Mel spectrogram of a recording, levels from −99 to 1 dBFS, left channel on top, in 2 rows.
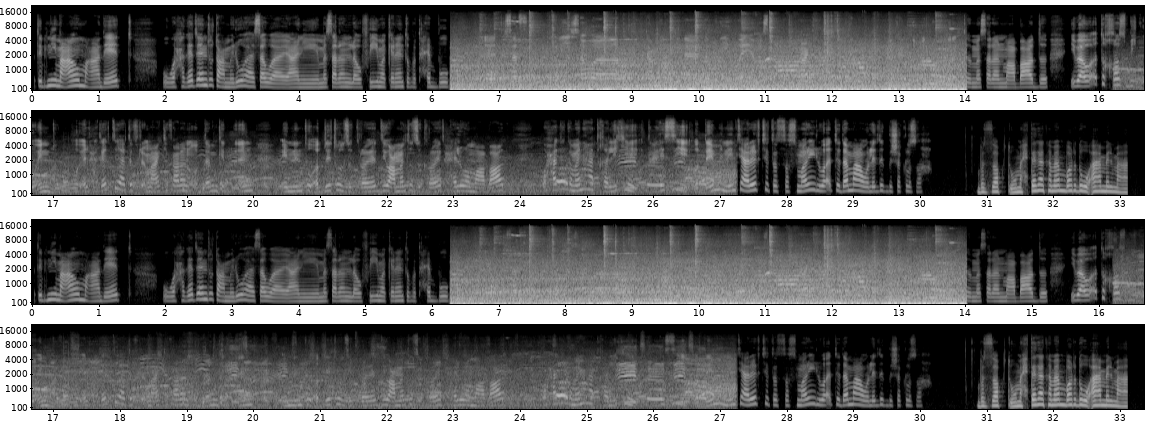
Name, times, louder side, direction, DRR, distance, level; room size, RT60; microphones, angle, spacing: voice 1, 0.0-30.1, left 5 dB, 70° left, 4.7 m, -42 dB
sound 1, 6.3-14.0, equal, ahead, 0.4 m, -21 dB
sound 2, 16.2-27.3, right 4 dB, 60° right, 5.1 m, -43 dB
voice 2, 30.9-33.1, right 2 dB, 25° right, 5.1 m, -37 dB
head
